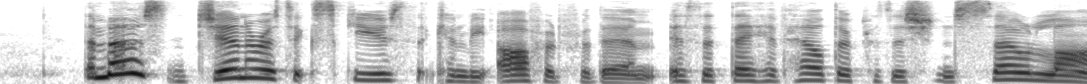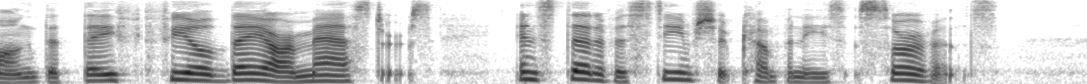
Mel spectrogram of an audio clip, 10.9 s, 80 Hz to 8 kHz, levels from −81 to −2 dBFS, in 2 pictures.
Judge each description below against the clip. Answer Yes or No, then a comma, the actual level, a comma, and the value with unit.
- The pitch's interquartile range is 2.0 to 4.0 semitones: No, average, 5.2 semitones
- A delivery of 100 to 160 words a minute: No, average, 170 wpm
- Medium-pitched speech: No, high, 205 Hz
